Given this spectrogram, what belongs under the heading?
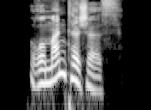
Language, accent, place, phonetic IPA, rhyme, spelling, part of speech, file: German, Germany, Berlin, [ʁoˈmantɪʃəs], -antɪʃəs, romantisches, adjective, De-romantisches.ogg
- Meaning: strong/mixed nominative/accusative neuter singular of romantisch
